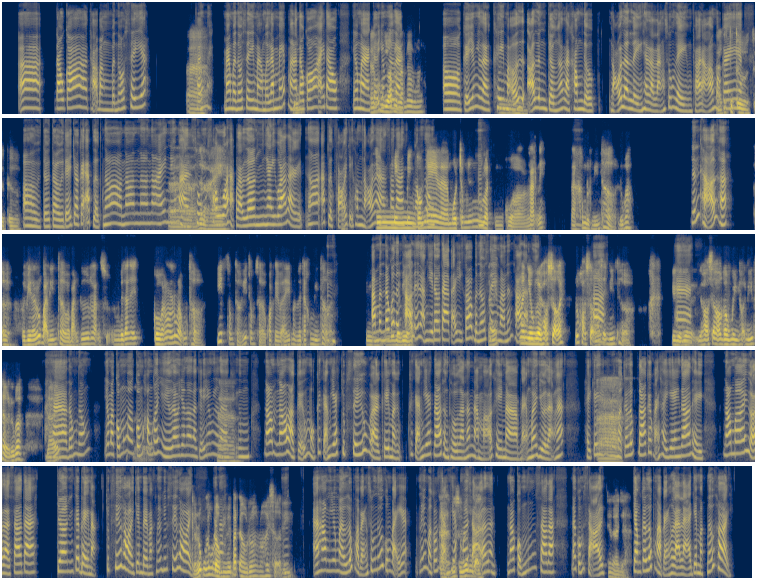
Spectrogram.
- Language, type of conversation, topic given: Vietnamese, unstructured, Bạn đã bao giờ cảm thấy sợ sự thay đổi chưa, và vì sao?
- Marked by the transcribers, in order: tapping; other background noise; chuckle; laughing while speaking: "À"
